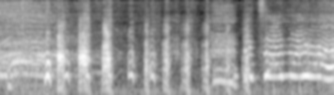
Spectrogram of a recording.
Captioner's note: both laughing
